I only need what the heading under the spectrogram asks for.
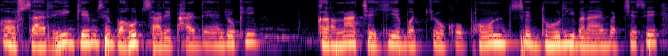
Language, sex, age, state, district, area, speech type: Hindi, male, 18-30, Uttar Pradesh, Ghazipur, rural, spontaneous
